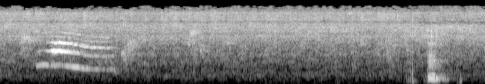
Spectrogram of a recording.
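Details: Chatty cat Bini talking back to its owner: one clear, drawn-out meow with a falling tail, followed by silence and a brief knock or clatter near the end.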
